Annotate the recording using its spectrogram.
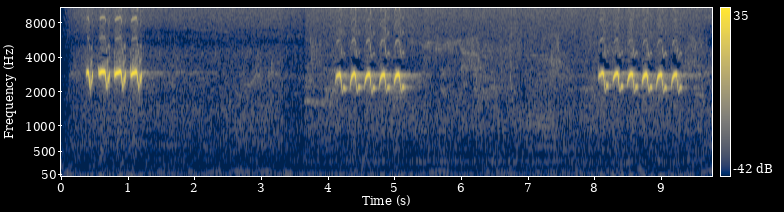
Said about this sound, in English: At other times, the song is a distinctive two-noted whistle, which we can represent as chiva, chiva, chiva.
